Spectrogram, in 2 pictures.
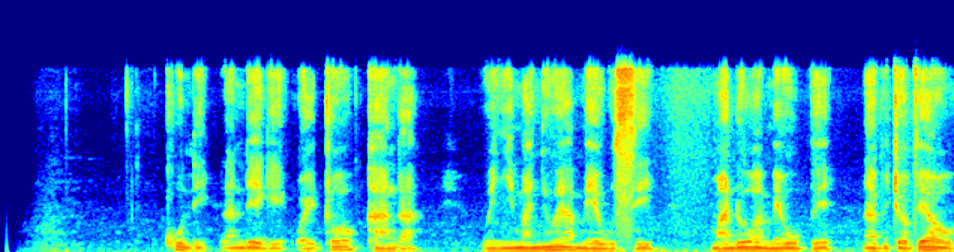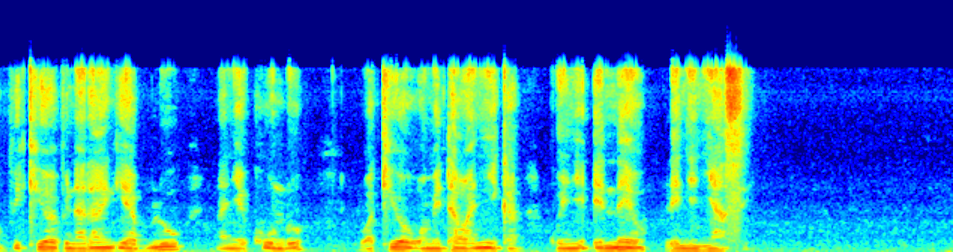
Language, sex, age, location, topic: Swahili, male, 18-24, Dar es Salaam, agriculture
